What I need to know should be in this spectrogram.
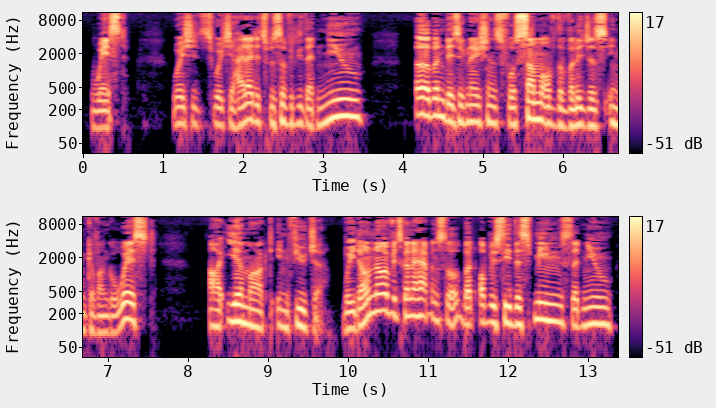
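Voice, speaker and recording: A man's voice: mid-range voice, no echo, clean studio sound. A man co-hosting a casual talk show, laying out his argument point by point in a rising list before easing off. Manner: lists points in building sequences, then drops to a quiet wrap-up. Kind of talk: casual panel discussion.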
